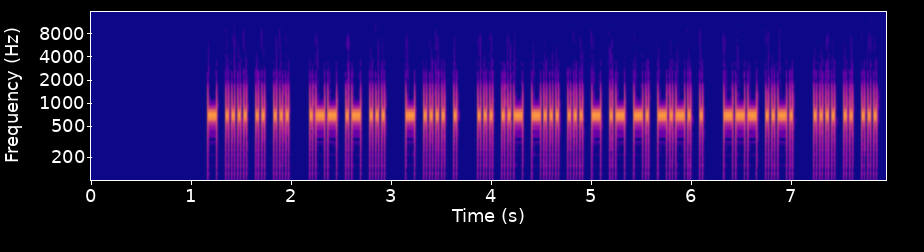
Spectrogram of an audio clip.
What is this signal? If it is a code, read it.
Morse code, heard as a keyed tone, about 40 wpm, 700 Hz. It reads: THIS WAS THE SUBSTANCE OF HIS
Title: Sentences from Top 1500 Words 40wpm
